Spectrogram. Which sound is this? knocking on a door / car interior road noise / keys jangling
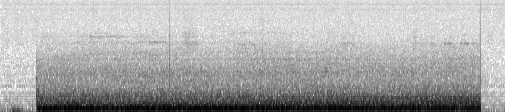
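car interior road noise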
